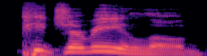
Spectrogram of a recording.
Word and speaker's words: Piccirillo: And it's pronounced Piccirillo. The double C is a cha.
